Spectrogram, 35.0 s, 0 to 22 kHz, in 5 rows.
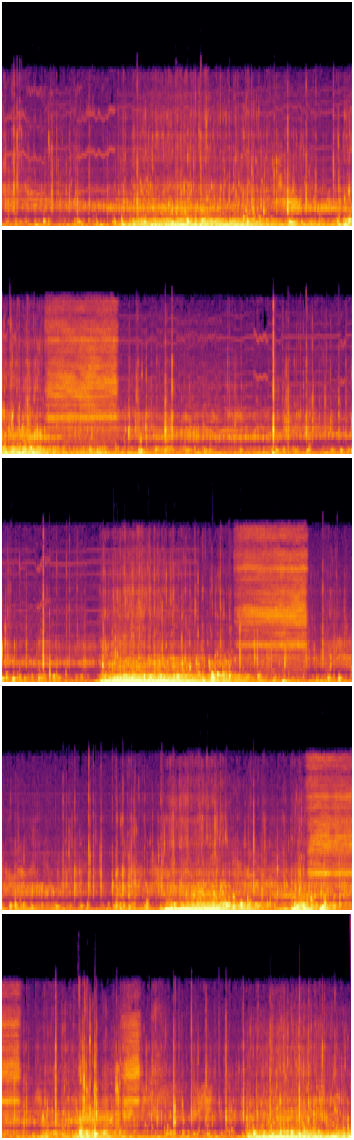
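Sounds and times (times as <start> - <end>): faint clicks and crackles: 0.0 - 34.9
exhaled bubbles rushing: 0.9 - 34.9
regulator air hiss: 7.8 - 9.4, 18.6 - 20.2, 27.1 - 28.5, 30.2 - 31.4.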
